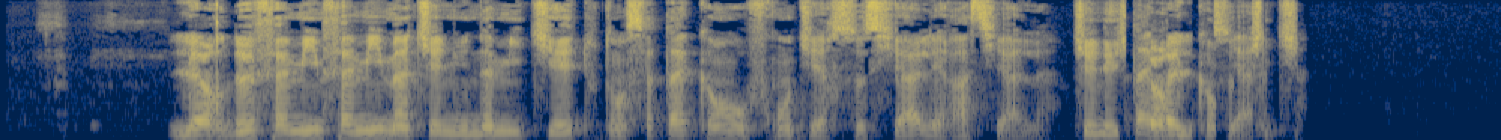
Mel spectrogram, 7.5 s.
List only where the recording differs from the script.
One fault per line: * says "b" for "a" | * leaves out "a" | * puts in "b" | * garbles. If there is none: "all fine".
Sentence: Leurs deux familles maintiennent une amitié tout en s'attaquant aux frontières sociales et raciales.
* puts in "familles"
* garbles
